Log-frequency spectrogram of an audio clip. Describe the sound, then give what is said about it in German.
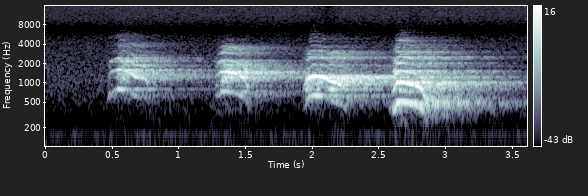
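Four separate recorded monkey calls from female and male animals of different ages (half-year-olds, juveniles and adults) follow one another, each a short, harmonic, somewhat nasal cry lasting about half a second. The later calls sound slightly lower and fuller. “das sind von weiblichen Tieren und von männlichen Tieren Rufe und hier unten sind verschiedene Altersklassen, also einmal so Halbjährige etwa, dann Juvenile, das sind so Halbwüchsige und dann die Erwachsenen.”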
